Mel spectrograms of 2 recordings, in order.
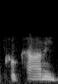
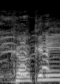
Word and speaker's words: Kokanee: We got some Kokani beer. Oh, Kokanee? Kokanee, you mean? Kokanee, whatever. I don't know. Is that how you pronounce it? Yeah, kokanee.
